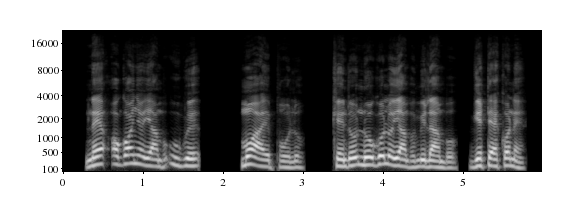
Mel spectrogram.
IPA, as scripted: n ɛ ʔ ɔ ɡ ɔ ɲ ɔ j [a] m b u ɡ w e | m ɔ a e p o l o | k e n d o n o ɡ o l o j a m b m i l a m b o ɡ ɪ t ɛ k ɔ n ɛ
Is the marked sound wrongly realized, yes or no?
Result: no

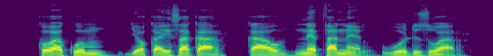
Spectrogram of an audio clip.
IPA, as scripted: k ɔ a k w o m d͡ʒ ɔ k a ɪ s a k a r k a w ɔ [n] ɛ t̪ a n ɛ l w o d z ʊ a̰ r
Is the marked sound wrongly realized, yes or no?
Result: no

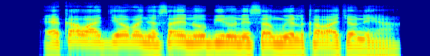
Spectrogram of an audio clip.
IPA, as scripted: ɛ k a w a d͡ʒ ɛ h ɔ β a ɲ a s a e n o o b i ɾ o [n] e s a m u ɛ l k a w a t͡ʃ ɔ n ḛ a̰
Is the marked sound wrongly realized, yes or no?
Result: no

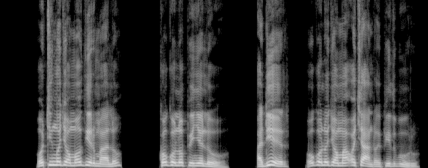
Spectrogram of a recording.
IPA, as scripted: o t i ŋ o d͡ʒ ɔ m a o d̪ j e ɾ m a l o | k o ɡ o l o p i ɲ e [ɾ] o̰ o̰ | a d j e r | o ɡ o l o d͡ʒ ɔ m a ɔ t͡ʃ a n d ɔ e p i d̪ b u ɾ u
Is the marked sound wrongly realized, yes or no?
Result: yes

